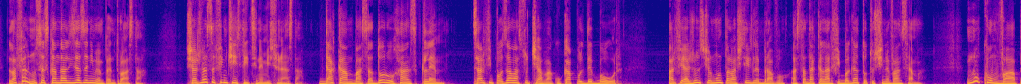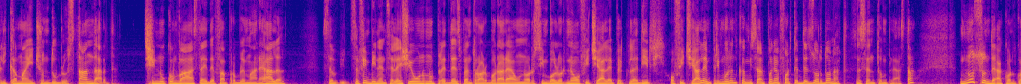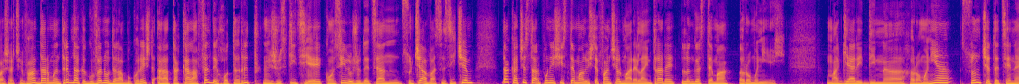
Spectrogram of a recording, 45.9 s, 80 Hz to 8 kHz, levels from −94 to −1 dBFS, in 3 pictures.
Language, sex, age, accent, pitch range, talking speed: Romanian, male, 30-49, native, 115-180 Hz, 185 wpm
